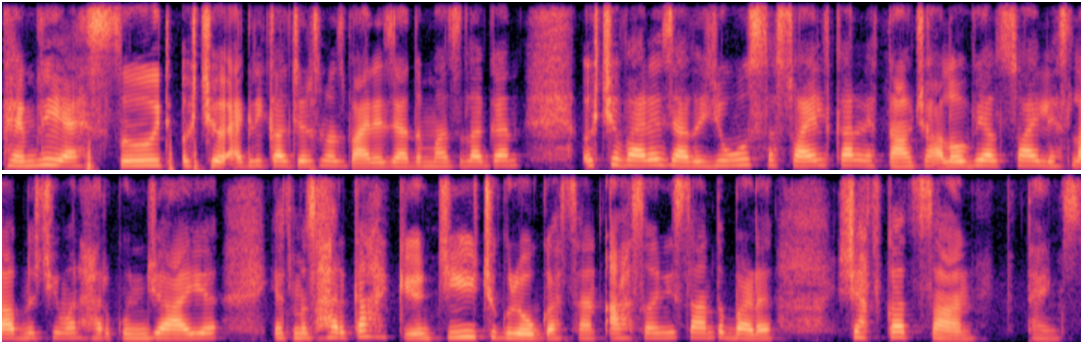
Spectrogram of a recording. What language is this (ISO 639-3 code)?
kas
